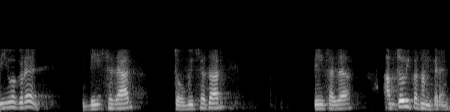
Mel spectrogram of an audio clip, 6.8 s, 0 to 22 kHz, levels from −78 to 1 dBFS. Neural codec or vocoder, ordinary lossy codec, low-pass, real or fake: codec, 16 kHz, 1.1 kbps, Voila-Tokenizer; AAC, 24 kbps; 3.6 kHz; fake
